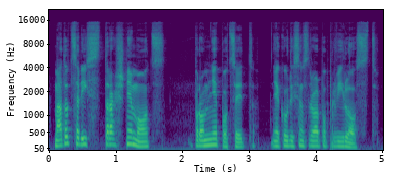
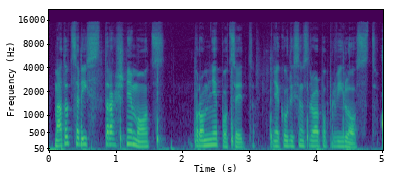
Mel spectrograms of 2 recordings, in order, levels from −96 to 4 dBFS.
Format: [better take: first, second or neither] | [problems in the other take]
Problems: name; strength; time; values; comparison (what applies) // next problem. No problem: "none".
first | footsteps; noticeable; peak 8 dB below the speech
